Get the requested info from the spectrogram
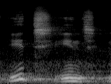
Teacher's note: நாவின் இடையானது அன்னத்தின் இடையில் பொருந்துவதால் தோன்றுகிறது.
